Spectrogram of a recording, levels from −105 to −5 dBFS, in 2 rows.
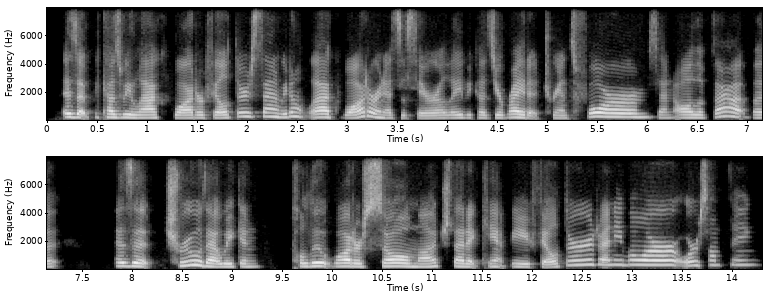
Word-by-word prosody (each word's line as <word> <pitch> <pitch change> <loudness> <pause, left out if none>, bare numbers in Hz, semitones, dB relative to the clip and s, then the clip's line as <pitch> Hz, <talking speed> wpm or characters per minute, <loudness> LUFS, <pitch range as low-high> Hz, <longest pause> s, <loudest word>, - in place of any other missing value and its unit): Is 245 -1 +2
it - - +2
because 225 -1 -1
we 220 -1 +2
lack 200 0 +2
water 190 0 0
filters 210 +9 -2
then? 275 -3 -1
We 230 - -3
don't 285 -3 -5
lack 230 0 +2
water 240 +7 +1
necessarily, 185 +1 -5
because 195 -2 -8
you're 195 -1 -3
right, 210 -3 +3
it 180 - -6
transforms 250 +5 +1
and 195 0 -10
all 205 0 -1
of 200 - -7
that, 275 -1 0
but 200 0 -5 0.6
is 240 0 +1
it 230 - +3
true 295 +3 +1
that 220 -4 +4
we 205 0 +1
can 205 -1 -6 0.3
pollute 235 0 +2
water 225 -1 +4
so 230 +1 +4
much 210 +3 -2
that 215 -3 +1
it - - -1
can't 215 -3 -6
be 205 -2 -3
filtered 305 - -2
anymore 330 -1 +3
or 290 0 -3
something? 325 +2 -10
225 Hz, 170 wpm, -23 LUFS, 200-275 Hz, 0.6 s, that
